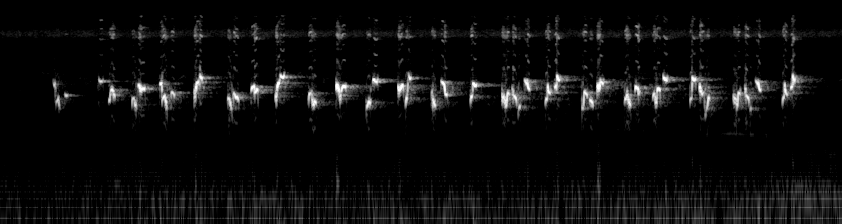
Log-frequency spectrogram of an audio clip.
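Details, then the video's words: Sooty-headed bulbul delivering a rapid 'ropelan' song meant to provoke other bulbuls into answering, a dense run of short bubbly, warbled notes falling and rising, about three per second, over a steady high electronic hiss. "Cukup Sekali Pancing Trucuk apapun bakal Nyaut ngropel Emosi dengan suara Ropelan Trucuk ini"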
